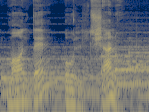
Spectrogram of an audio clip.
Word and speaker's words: Montepulciano: Another place here in Tuscany, Italy, is Montepulciano, and that's called Baron. My 19-year-old son driving his favorite vehicle, the Audi Q8. So visiting Montepulciano. How do you pronounce it again? Montepulciano.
